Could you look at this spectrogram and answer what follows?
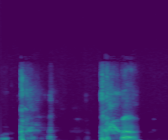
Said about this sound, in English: That's our cough button. Are you okay? Yeah, we have a cough button, but it's a backwards cough button. It just puts coughs in.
